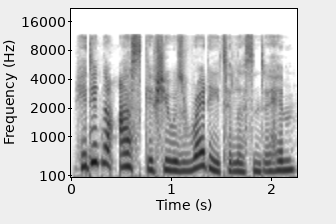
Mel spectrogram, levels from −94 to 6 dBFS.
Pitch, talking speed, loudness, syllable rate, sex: 245 Hz, 320 wpm, -16 LUFS, 6.6 syllables/s, female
